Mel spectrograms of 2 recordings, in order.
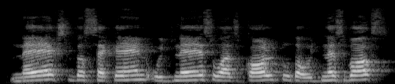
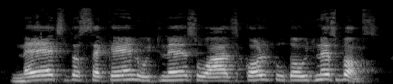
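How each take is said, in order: Both takes have the same delivery.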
